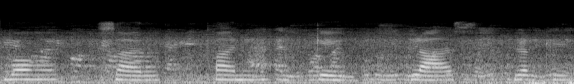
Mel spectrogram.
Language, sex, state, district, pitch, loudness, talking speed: Hindi, female, Chandigarh, Chandigarh, 205 Hz, -15 LUFS, 60 wpm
